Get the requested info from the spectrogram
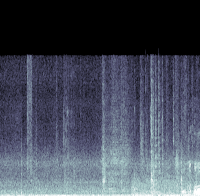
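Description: A steady low hum with a few faint clicks, and a man's voice starting near the end.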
